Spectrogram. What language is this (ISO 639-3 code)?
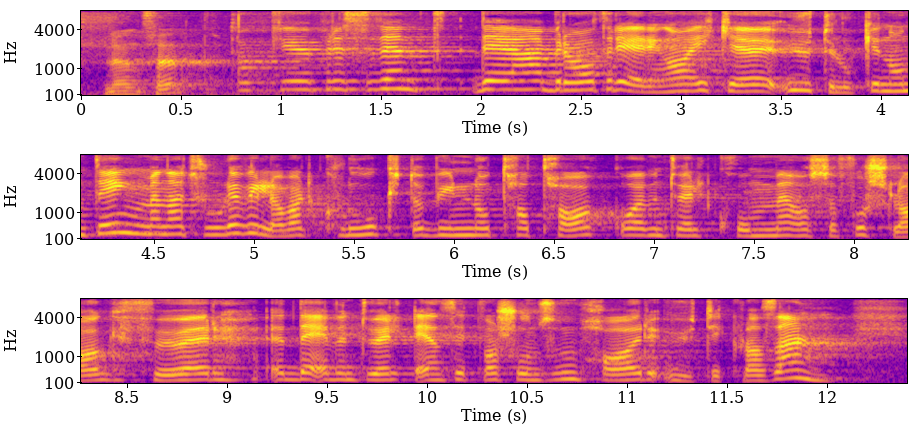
nor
